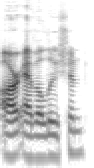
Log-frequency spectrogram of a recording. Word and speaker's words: R Evolution: here's the thing so Revolution is February it's pronounced our Evolution yes NXT takeover R Evolution um so sitting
